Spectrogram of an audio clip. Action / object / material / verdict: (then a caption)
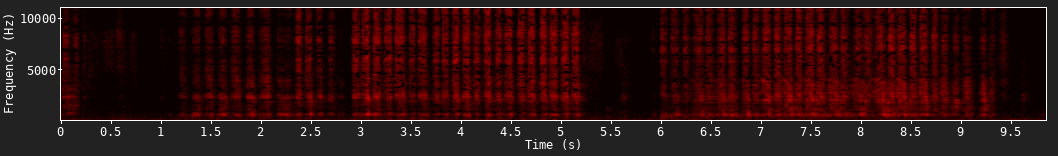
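scrape / colored pencil rubbing on a paper coloring book page / paper / none. A green colored pencil rubs back and forth across a page of an open paper coloring book lying flat on a table, filling in a large area. The rapid, steady strokes make a bright, dry scratching with a faint tone around 640 Hz. Brief pauses come near the start and just past the midpoint.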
